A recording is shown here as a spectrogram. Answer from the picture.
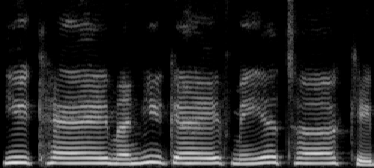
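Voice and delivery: high, drawn-out cartoon quote; Simpsons character quote. Quoting a Simpsons episode.

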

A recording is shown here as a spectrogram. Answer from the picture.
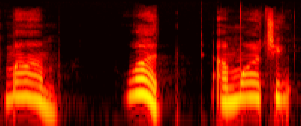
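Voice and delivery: put-on high, squeaky innocent kid voice; fake innocent. Caught by mom, feigning innocence.

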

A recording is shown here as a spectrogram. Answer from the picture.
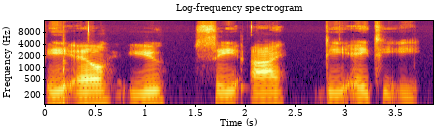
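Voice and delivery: letter by letter, slowly; spelling it out. Shown as a demonstration. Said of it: "Can you spell elucidate?".

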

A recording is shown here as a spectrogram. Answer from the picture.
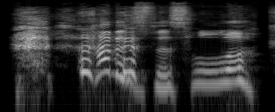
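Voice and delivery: slow, drawn-out mock question; mock fussy voice. Shown as a demonstration. Friend posing the question, slow and affected. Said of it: "repeated in put-on voice".

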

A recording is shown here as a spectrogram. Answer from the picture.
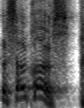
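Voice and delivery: teasing, high-pitched laughing reply; amused ribbing with a real laugh. Real, not acted. Laughs at failed accent attempt.

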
